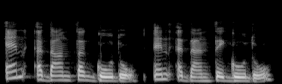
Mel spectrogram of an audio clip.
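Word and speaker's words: En attendant Godot: It was published in 52 in French first as En Adante Godo was the pronunciation, and first produced in 1953.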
